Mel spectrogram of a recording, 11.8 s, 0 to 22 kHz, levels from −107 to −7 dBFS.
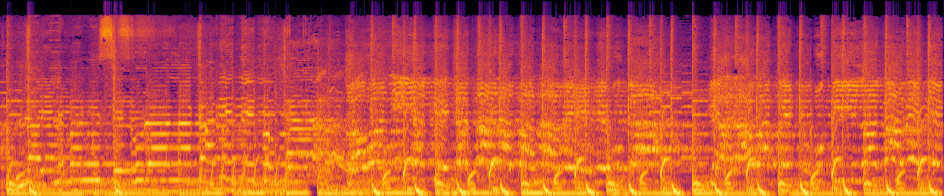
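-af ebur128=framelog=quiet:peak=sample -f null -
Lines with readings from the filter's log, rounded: Integrated loudness:
  I:         -18.7 LUFS
  Threshold: -28.7 LUFS
Loudness range:
  LRA:         0.9 LU
  Threshold: -38.8 LUFS
  LRA low:   -19.2 LUFS
  LRA high:  -18.3 LUFS
Sample peak:
  Peak:      -10.9 dBFS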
